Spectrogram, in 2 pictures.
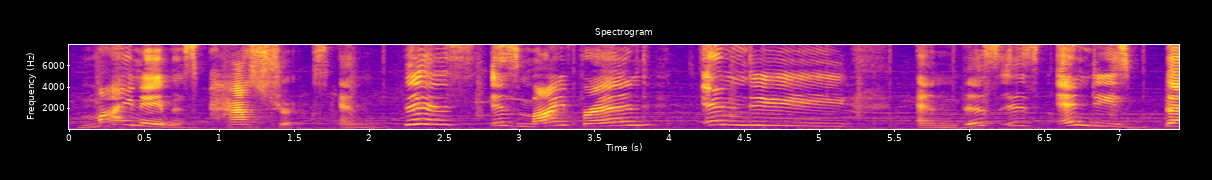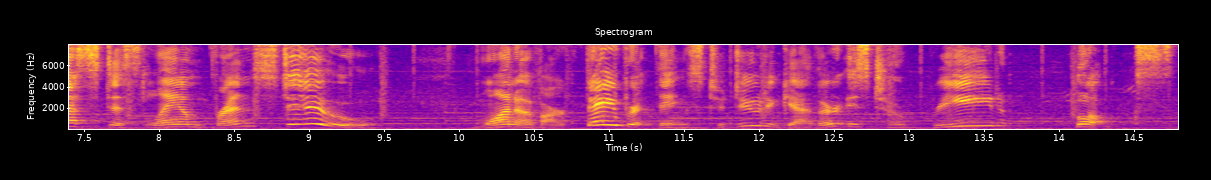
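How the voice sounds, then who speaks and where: A woman hosting a children's story time, reading a picture book in an expressive, sing-song way and speaking to young children. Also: high-pitched, slow pace, soft background music. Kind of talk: animated children's picture-book read-aloud.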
